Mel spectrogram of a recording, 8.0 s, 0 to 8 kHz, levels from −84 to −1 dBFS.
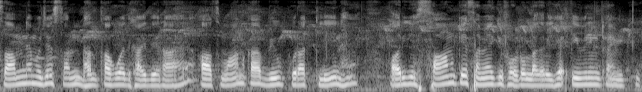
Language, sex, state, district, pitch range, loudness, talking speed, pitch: Hindi, male, Chandigarh, Chandigarh, 155-180 Hz, -16 LUFS, 210 wpm, 165 Hz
